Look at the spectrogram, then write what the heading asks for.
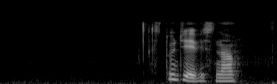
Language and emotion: Russian, neutral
